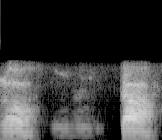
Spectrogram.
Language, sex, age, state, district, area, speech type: Manipuri, male, 18-30, Manipur, Tengnoupal, rural, conversation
